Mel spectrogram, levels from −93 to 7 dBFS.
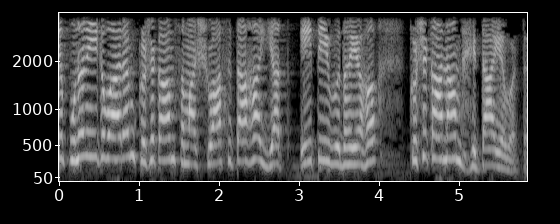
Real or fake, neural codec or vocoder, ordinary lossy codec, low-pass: real; none; none; 3.6 kHz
